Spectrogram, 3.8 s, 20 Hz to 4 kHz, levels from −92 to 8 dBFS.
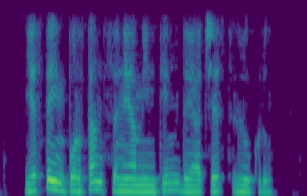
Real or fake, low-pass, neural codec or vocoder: real; 3.6 kHz; none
